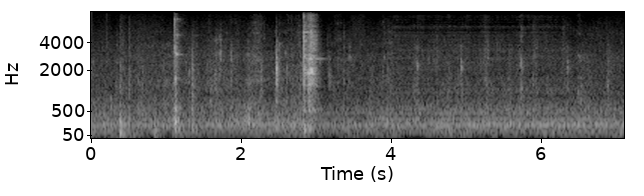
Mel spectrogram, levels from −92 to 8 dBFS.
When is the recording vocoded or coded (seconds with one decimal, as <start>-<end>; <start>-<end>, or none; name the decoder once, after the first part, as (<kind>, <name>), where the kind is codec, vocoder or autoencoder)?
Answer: 4.0-6.3 (autoencoder, DAC-VAE)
